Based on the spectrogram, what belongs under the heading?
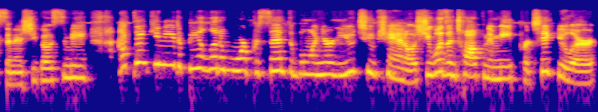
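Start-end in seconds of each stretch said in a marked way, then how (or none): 1.2-4.2 put-on Southern accent, pitched very high. Retelling what a girl named Monica said: Monica's Southern accent. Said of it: "has a Southern accent".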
